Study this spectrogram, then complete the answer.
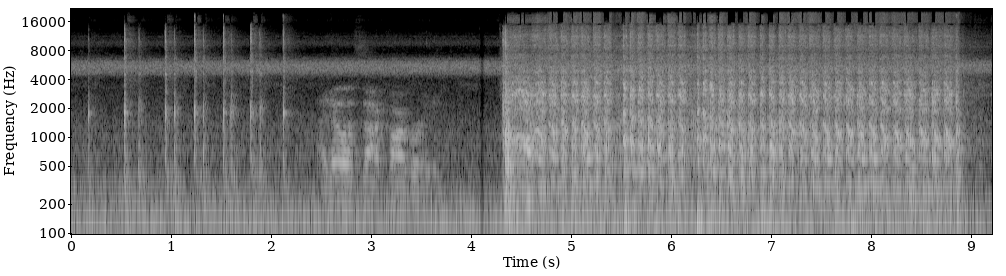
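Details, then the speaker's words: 1988 Corvette first start after reinstalling smog parts, fuel lines and new battery; a few ticks, short crank, then catches and settles into fast, fairly steady running, with smoke from exhaust noted. "but she runs now we got to find out if she drives"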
